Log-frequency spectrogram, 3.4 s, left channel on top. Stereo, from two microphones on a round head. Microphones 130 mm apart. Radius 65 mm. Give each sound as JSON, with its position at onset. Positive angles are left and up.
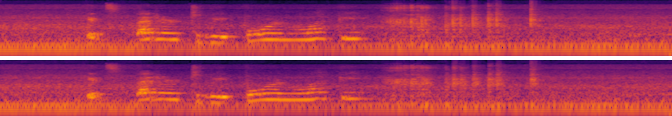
{"t": 0.4, "sound": "a woman speaking", "side_deg": 60, "distance_m": 1.6}
{"t": 1.9, "sound": "a squeak", "side_deg": 65, "distance_m": 1.1}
